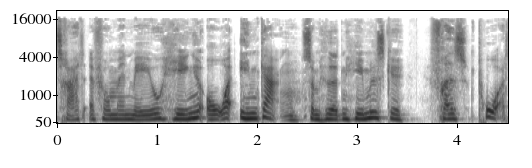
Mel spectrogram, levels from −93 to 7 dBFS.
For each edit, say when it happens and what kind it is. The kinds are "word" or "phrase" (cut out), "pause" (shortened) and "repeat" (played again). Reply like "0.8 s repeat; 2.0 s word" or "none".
none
